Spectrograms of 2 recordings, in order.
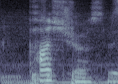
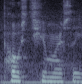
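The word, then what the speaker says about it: posthumously: Possly always a stress on the first syllable or sometimes say it as postumously. Postumously sound. Postumously what? Postumously. Postumously. Yeah. Postumously. Okay. I keep seeing that word. I keep saying posth humorously.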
